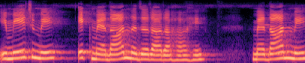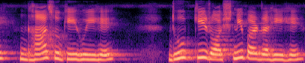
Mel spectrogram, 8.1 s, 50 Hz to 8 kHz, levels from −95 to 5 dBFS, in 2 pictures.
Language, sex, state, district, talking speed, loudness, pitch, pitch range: Hindi, female, Uttar Pradesh, Etah, 170 wpm, -12 LUFS, 245 Hz, 230-280 Hz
